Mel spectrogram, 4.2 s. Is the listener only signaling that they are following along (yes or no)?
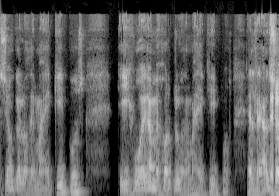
no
